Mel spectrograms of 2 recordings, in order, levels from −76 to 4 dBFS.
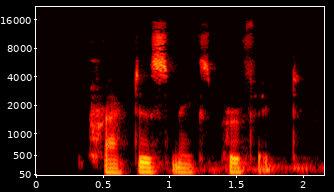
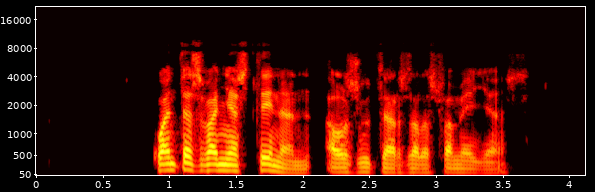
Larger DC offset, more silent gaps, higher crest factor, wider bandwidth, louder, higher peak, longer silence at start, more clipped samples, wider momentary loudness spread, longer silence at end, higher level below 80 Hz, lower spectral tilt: neither; neither; about the same, 20 dB vs 20 dB; first, 16 kHz vs 9.8 kHz; second, -27 LUFS vs -20 LUFS; second, -10 dBFS vs -2 dBFS; second, 0.4 s vs 0.9 s; neither; first, 15 LU vs 10 LU; second, 0.1 s vs 0.45 s; second, -62 dBFS vs -52 dBFS; about the same, -4 dB/octave vs -5 dB/octave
